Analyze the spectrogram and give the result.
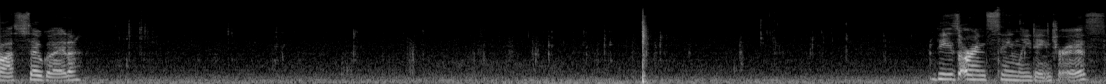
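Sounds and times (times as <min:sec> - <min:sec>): low steady hum: 0:00.0 - 0:11.0
person chewing: 0:01.1 - 0:09.0.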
